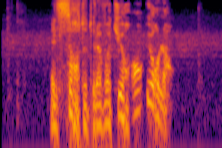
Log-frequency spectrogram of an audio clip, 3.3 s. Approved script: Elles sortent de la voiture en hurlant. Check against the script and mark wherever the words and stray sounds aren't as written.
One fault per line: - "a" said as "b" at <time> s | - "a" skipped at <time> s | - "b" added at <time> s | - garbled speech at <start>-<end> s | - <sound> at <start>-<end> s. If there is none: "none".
- dropout at 1.4-1.4 s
